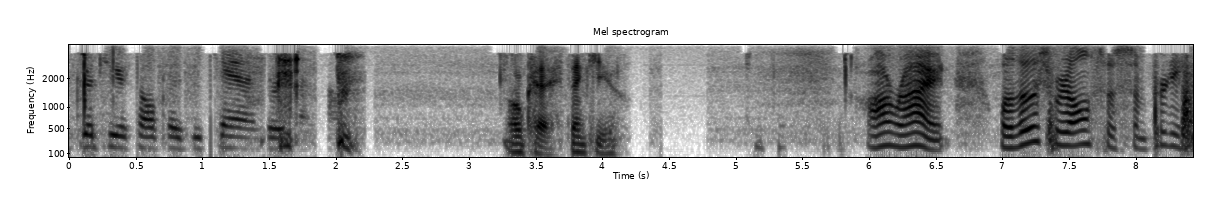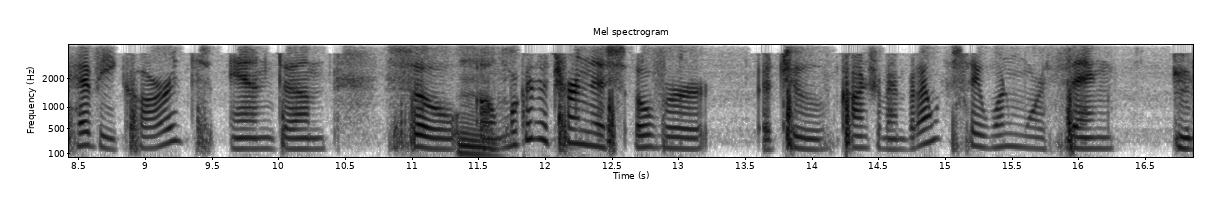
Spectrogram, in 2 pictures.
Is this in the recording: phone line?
yes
